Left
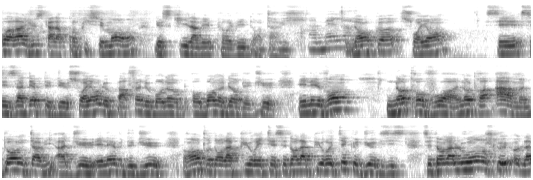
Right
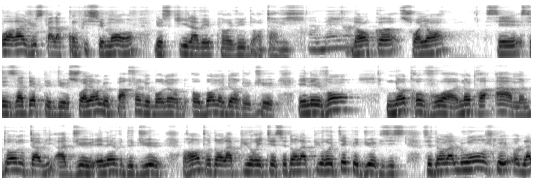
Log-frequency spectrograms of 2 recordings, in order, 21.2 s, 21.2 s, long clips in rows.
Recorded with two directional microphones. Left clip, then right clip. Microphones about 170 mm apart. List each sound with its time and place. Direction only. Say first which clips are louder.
0.0 s speech: right 9 dB; 25° right (ahead or behind)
